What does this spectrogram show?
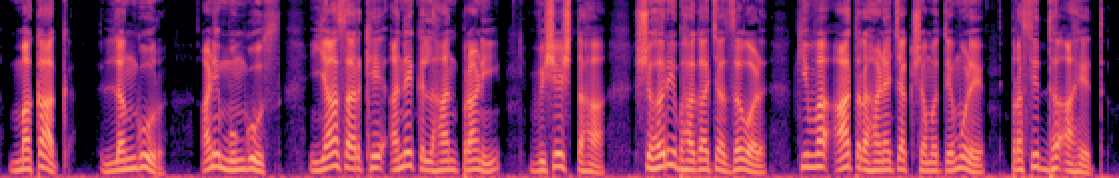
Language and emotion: Marathi, neutral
